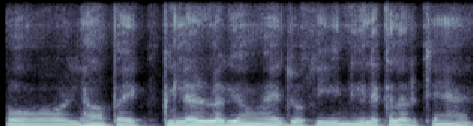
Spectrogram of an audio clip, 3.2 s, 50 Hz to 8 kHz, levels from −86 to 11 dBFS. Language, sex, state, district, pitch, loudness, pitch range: Hindi, male, Haryana, Jhajjar, 115 Hz, -13 LUFS, 110-125 Hz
